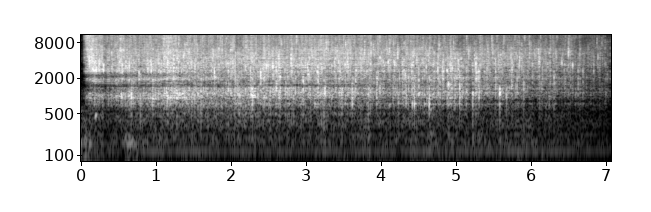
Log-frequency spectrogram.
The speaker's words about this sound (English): The sound of making chili oil is also very relaxing. After you put hot oil on the chili, you get this sound.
